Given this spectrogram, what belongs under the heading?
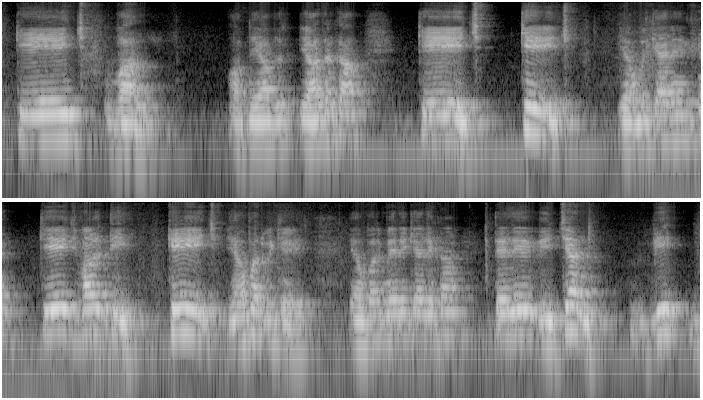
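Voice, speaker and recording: A Kashmiri man whose first language is Kashmiri, teaching an Urdu lesson. He repeats each sound slowly and answers his own questions. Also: on the high side. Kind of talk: classroom lesson. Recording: echoey room, far from the mic.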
